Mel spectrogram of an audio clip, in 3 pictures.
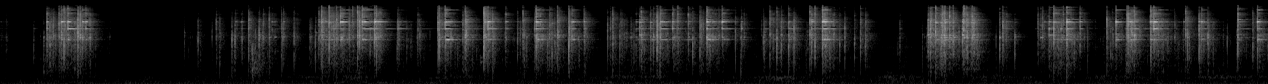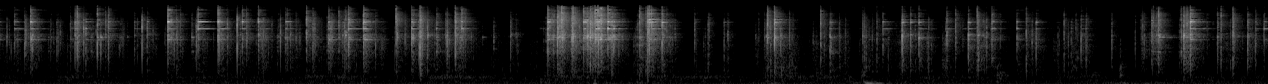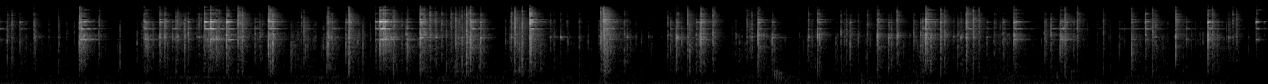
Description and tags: A stereo recording of a bunch of aluminium climbing gear jingling. Rode NT-4 > FEL battery pre-amp > Zoom H2 line in.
